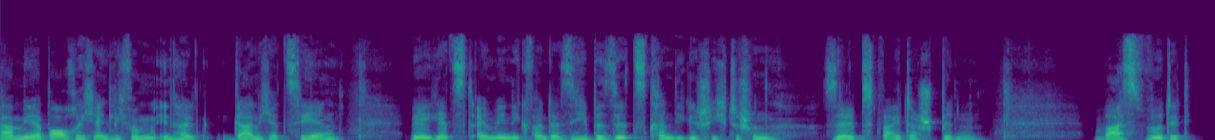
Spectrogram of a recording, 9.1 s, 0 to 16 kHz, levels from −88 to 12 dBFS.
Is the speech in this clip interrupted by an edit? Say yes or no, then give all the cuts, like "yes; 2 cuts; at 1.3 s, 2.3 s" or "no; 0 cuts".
no; 0 cuts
